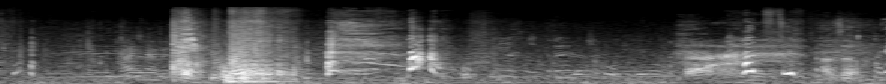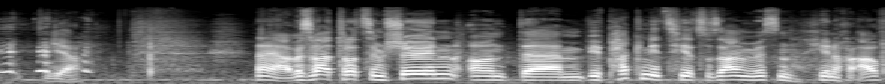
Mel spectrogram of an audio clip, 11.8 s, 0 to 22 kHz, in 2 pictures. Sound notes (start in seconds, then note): 2.2 laughs loudly; 4.5 laughs; 5.2 in Swiss German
